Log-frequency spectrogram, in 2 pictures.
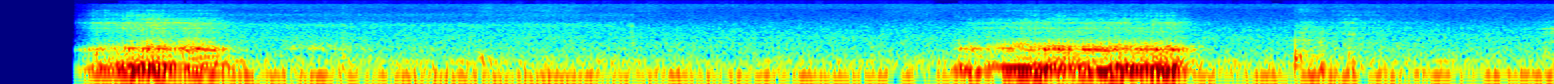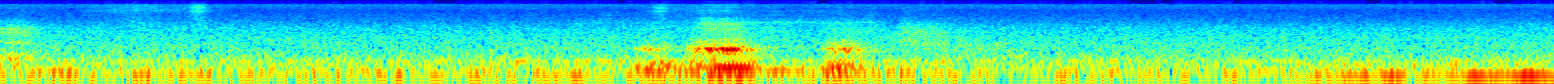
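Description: Low rumbling snores on breathing in, a few seconds apart, over steady room noise; a dog snoring in sleep.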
